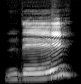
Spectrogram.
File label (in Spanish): tarde, Otomí, mujer; INALI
